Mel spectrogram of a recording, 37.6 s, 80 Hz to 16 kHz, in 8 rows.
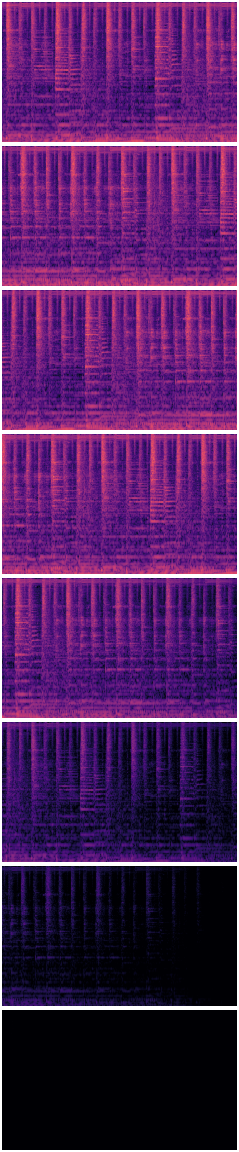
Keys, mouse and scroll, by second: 0.1 s, 2.8 Tab, 3.1 scroll down 1, 5.7 ctrl+3, 6.8 scroll down 1, 7.1 middle click, 8.2 scroll up 2, 8.5 middle click, 11.0 click, 11.5 click, 15.8 click, 25.1 click, 27.4 click, 29.5 shift+click, 30.1 ctrl+l, 31.4 click, 32.1 scroll up 2, 32.8 scroll down 1, 33.0 middle click.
